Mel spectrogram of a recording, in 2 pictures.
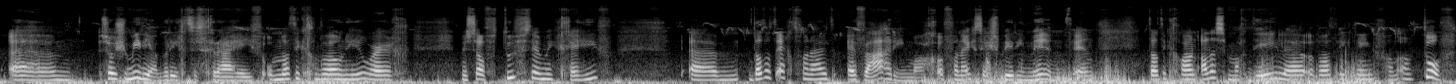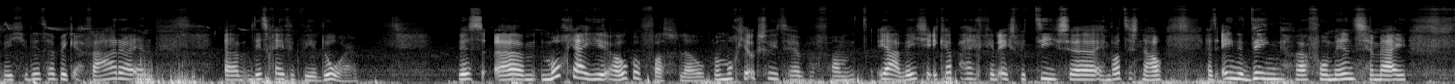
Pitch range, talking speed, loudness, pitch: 175-250 Hz, 170 wpm, -15 LUFS, 225 Hz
